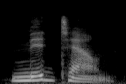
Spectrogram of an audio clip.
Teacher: Stress on the first syllable here, and that is a true T.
